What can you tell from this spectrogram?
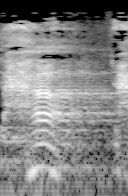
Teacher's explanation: یہ جو محمد والی اور احد والی ہا ہے تو یہ ہا بھی وسط الحلق سے ادا ہوتی ہے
